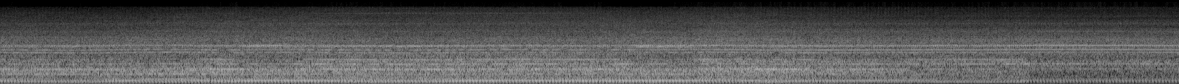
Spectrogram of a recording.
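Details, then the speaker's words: About 10-year-old Generac XG10000E generator with only 12 minutes' use, after carburetor repair for fuel left in it: steady drone that briefly dips and wavers as the engine occasionally stumbles, with THD jumping; carb issues still suspected. "all right so far so good although the engine I do hear it stumbling once in a while so I'm thinking we do still have some carb issues"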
